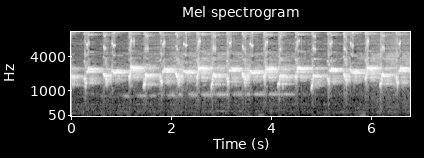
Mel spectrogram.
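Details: Yellow-vented bulbul singing a steady, continuous stream of mellow, warbled whistles, each note bending up and down, about three a second; played as a lure to provoke other bulbuls into singing.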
